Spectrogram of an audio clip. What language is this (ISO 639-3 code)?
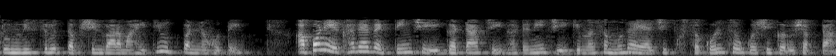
mar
